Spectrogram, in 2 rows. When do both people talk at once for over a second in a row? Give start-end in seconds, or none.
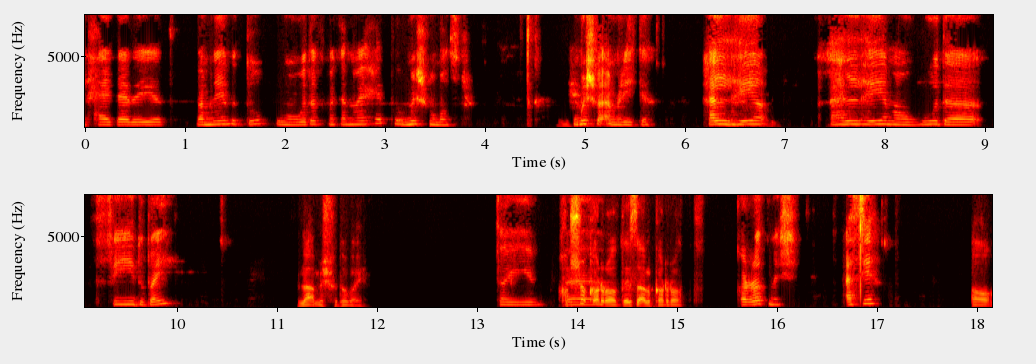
none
